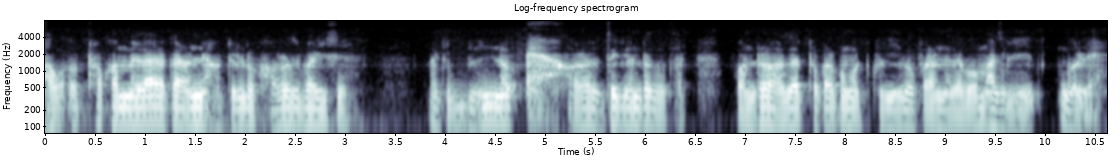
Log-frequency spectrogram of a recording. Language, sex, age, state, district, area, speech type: Assamese, male, 60+, Assam, Udalguri, rural, spontaneous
